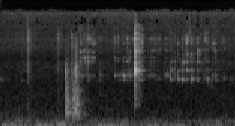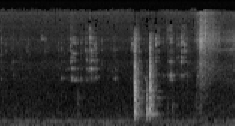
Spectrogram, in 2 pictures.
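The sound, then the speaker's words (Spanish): Glasses clink together in a toast, several bright, ringing taps in quick succession with short pauses between, over a low steady hum and soft background murmur. “salud,”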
